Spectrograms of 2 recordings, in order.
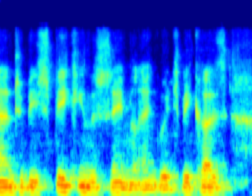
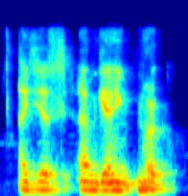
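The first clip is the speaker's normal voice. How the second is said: high-pitched voice cracking mid-phrase; 5 semitones higher than usual. Giving a recap when called on next, voice cracking. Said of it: "whoa, I lost my voice".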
